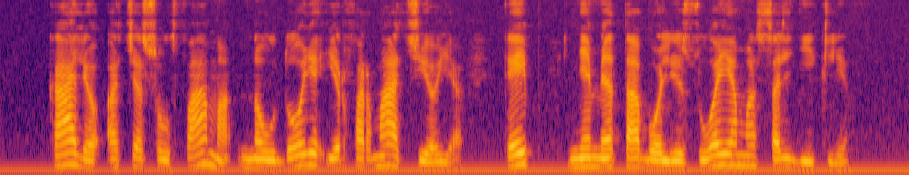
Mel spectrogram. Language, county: Lithuanian, Vilnius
